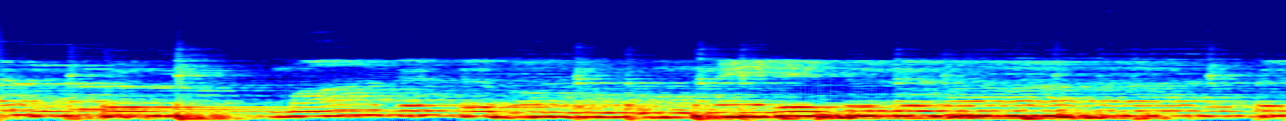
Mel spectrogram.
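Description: Devotional bhajan music: a male voice singing over harmonium, electronic keyboard and tabla, with the melody gliding in pitch and a few sharp drum strokes.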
